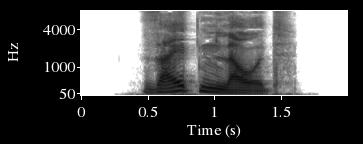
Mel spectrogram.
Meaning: lateral
- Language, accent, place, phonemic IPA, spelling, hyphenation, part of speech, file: German, Germany, Berlin, /ˈzaɪ̯tn̩ˌlaʊ̯t/, Seitenlaut, Sei‧ten‧laut, noun, De-Seitenlaut.ogg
